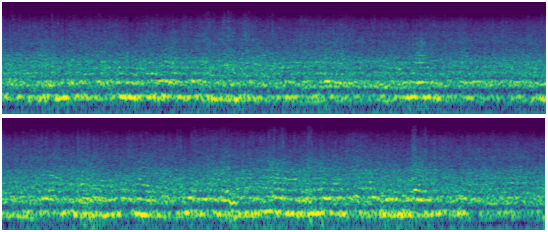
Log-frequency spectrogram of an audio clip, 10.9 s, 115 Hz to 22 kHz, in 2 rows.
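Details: Crowd of bees taking an orientation flight on 24 March 2024 after the sun came out following a cold spell, with good pollen inbound afterwards; sustained multi-toned hum of many wings, wavering pitch bands, steady level.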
